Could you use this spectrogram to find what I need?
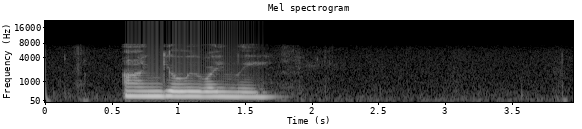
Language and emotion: Russian, neutral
